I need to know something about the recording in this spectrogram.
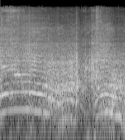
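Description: A standard hand blender whirs steadily as it purées about half a litre of tomatoes, its motor pitch sagging and rising, with a dense, wet grinding noise throughout. Fairly loud, no talking.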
